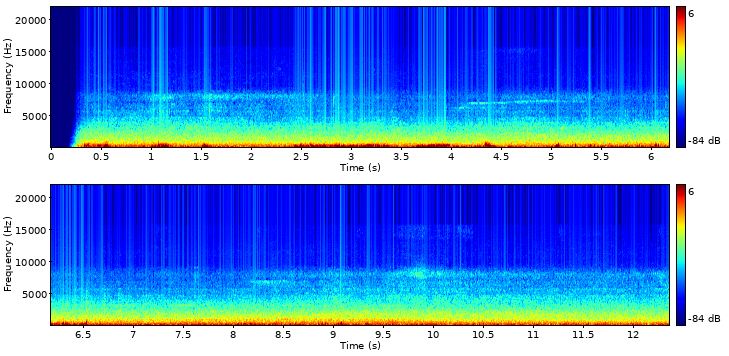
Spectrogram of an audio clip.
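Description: Wind buffeting a phone's microphone in irregular low gusts over a steady low rumble. It is gustiest in the first few seconds, then settles into a steadier rush.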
